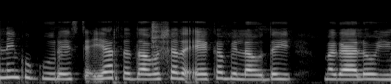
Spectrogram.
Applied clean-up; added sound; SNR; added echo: none; none; none; none.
